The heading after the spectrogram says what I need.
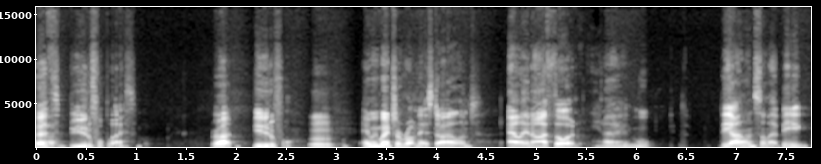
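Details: Adult speaker; normal voice.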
